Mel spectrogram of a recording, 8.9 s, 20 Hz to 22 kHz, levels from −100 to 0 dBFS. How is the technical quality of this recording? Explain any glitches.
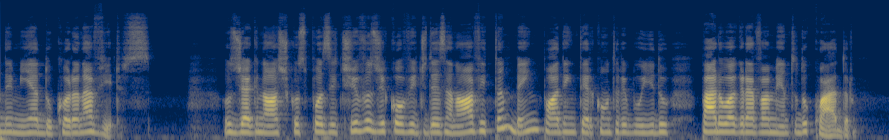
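No technical faults can be heard in this recording.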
